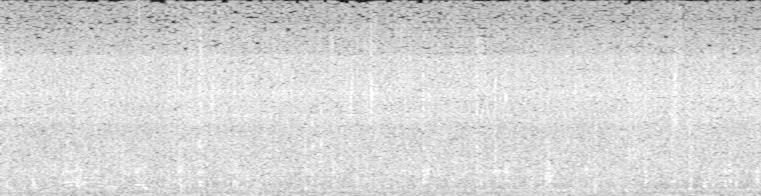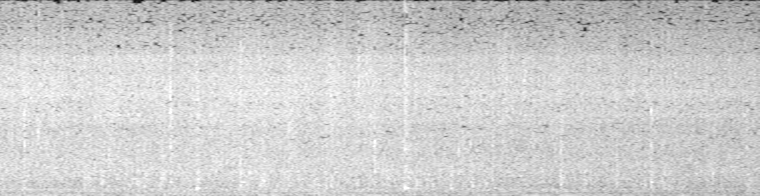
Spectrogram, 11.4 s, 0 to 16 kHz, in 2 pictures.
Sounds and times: havy rain 0.0 - 11.4

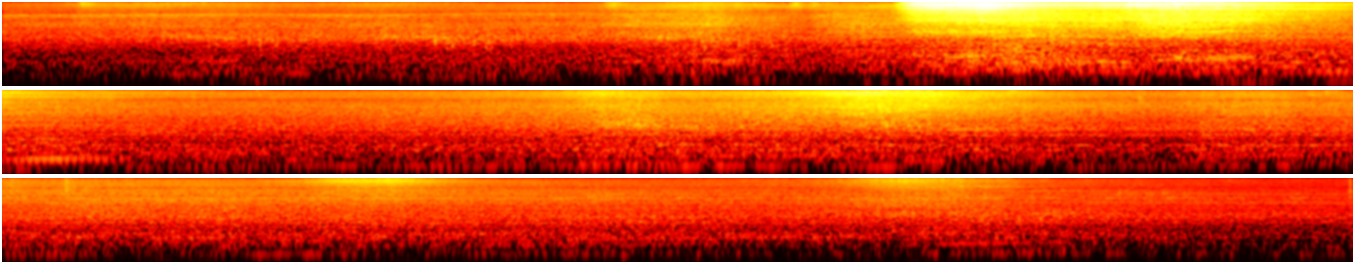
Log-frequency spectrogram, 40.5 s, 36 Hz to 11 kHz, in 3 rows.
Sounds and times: Bus leaving 0.0 - 40.5
passing cars 0.6 - 39.8

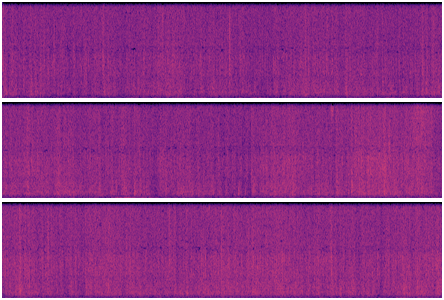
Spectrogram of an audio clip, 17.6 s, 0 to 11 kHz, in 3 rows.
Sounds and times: Rain on Car Windshield 0.1 - 17.6

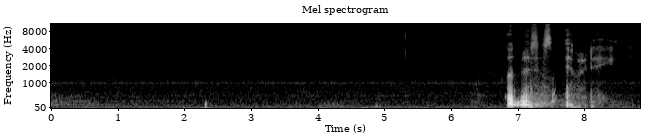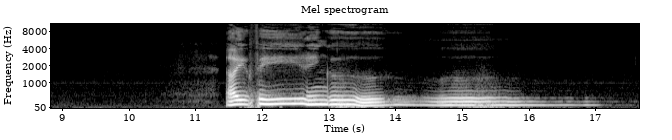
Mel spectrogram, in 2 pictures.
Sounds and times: singing 11.5 - 17.2

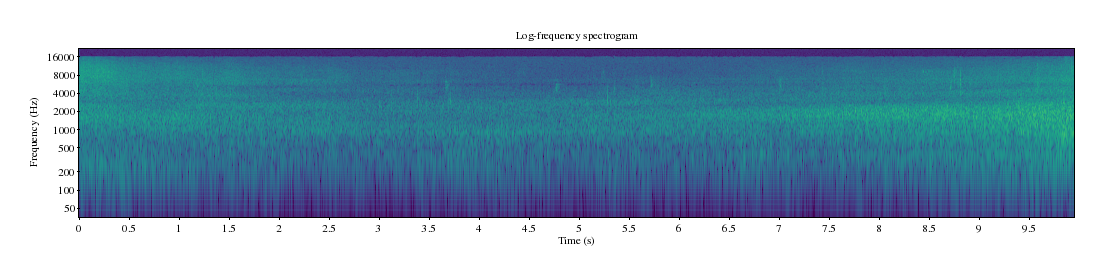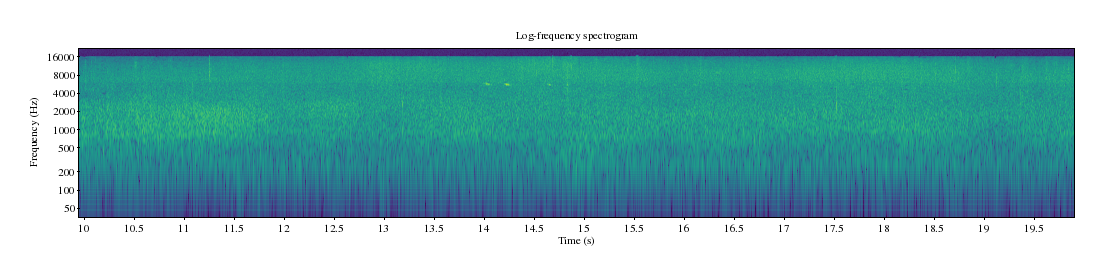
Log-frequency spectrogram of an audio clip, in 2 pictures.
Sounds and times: Cars Passing Highway 0.0 - 4.7
Cars Passing Highway 5.5 - 19.9

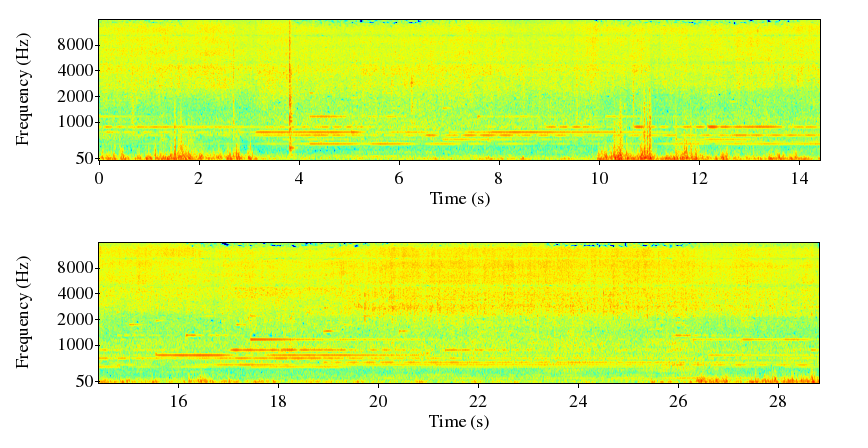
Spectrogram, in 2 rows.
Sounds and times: water fountain making noise 0.0 - 28.8
windchimes making noise 0.0 - 28.8

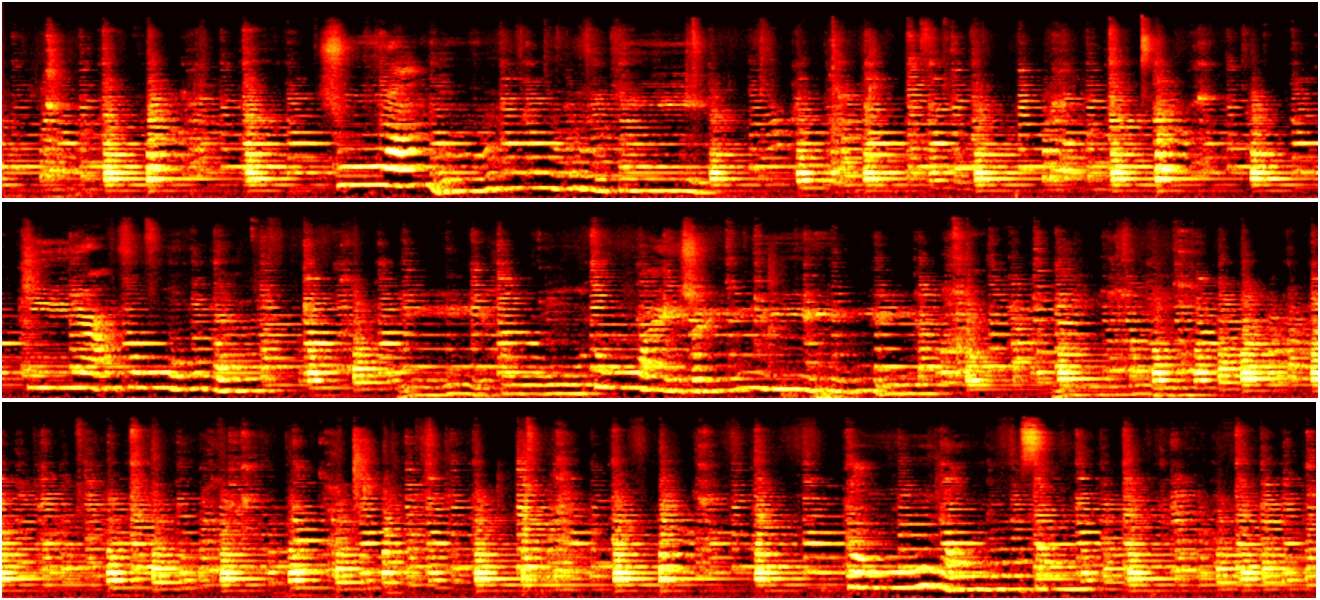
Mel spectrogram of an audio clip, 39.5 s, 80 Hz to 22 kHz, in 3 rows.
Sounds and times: pipa 0.0 - 39.4
voice 3.2 - 7.2
voice 17.1 - 22.9
voice 34.8 - 37.3

